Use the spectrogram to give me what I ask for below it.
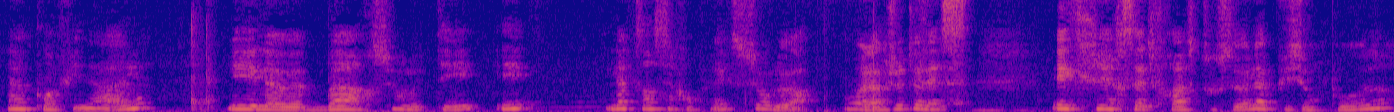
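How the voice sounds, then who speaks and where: A woman, a primary school teacher, slowly and patiently walking a young child through handwriting step by step and talking to the child directly. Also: mid-range voice. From France. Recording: roomy, distant from the mic, faint background noise.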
